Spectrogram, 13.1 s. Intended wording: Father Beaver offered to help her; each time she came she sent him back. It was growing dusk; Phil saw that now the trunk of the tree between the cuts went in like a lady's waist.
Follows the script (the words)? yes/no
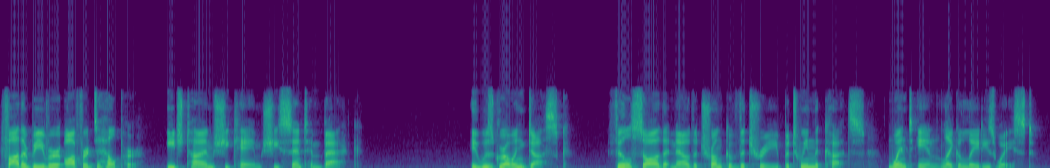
yes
